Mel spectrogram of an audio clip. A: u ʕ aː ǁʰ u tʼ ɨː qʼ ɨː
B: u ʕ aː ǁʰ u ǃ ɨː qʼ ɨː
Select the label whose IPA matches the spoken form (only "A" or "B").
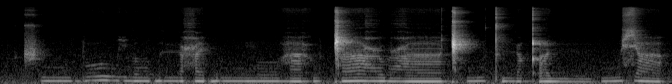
A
